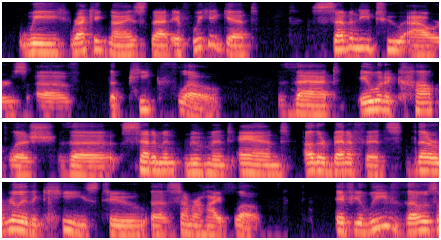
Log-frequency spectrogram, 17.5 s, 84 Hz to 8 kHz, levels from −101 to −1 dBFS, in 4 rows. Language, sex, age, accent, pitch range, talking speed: English, male, 40-59, American, 115-140 Hz, 125 wpm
